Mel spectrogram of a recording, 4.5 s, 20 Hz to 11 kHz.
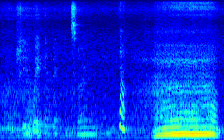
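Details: An about 11-year-old female basset/beagle mix in fairly good health; a loud, low, droning snore on one long breath after quieter snuffling breaths: snoring.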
